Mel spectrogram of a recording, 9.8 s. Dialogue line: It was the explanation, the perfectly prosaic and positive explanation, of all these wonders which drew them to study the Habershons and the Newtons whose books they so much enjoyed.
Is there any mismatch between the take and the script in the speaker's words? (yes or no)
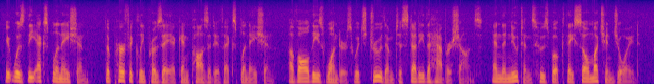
yes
